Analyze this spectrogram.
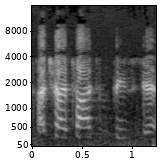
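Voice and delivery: high, indignant complaint; telling a friend he's mad, voice jumping up high; indignant rant. Retold or imitated. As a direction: squeak it out, outraged. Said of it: "I'm like".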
